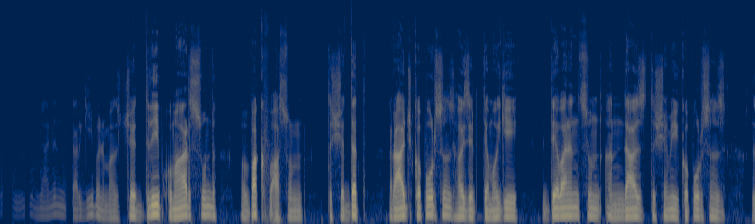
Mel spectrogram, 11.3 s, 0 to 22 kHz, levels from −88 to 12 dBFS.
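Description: Truncation distortion on a fade runs from 0.0 to 2.00 s, just before "دِلیٖپ کُمار", and is worst from 0.0 to 1.52 s. As the speech fades in over those two seconds, the low-level signal is rounded to too few steps with no dither, which fits a stage keeping about 10 bits. At the quietest part the waveform collapses into coarse square steps, so the opening sounds gritty before the level rises clear of it.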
